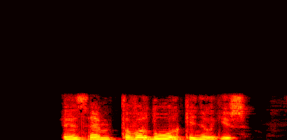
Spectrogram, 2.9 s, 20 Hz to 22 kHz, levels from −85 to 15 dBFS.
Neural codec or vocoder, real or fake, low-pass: none; real; 7.2 kHz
